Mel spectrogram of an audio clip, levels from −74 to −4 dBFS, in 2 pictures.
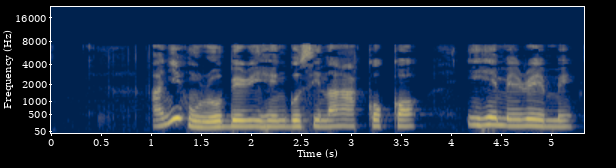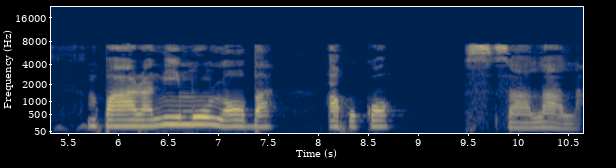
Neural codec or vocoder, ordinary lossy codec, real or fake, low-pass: none; MP3, 32 kbps; real; 7.2 kHz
